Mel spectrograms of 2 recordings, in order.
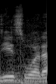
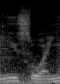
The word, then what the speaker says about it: Nyeswah: The N is silent, actually. It's like Niswa. Niswa. Or the Y is silent. The Y is silent. Sorry.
